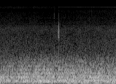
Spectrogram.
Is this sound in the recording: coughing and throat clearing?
no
